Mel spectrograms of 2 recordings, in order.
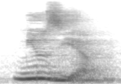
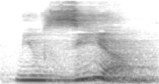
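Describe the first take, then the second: First: The stress is on the first syllable. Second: The stress is on the second syllable. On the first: The speaker calls it wrong. "e não" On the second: The speaker calls it right. "qual que é a sílaba forte? É a segunda"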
